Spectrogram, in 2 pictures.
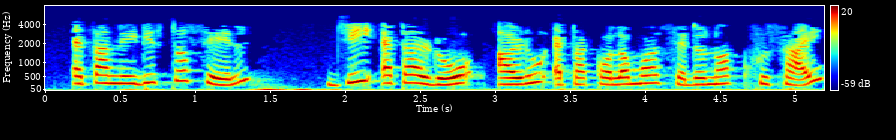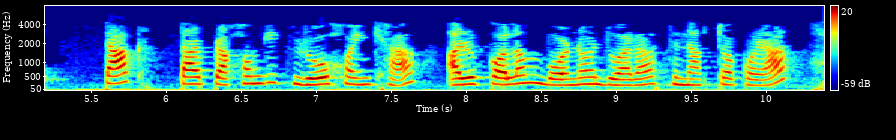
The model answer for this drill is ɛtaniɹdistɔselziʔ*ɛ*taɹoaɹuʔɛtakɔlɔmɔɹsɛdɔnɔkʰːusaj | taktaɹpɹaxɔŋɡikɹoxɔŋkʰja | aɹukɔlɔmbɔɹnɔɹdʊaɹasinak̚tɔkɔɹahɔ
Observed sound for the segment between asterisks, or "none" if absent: ɛ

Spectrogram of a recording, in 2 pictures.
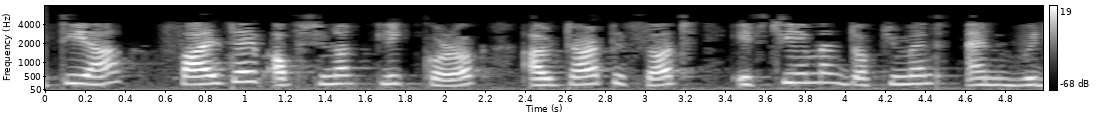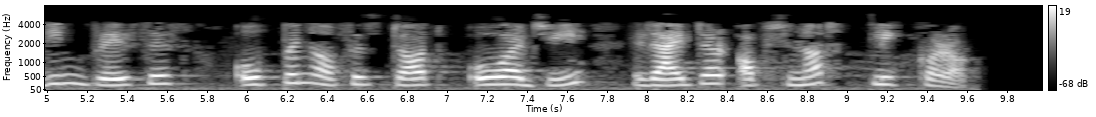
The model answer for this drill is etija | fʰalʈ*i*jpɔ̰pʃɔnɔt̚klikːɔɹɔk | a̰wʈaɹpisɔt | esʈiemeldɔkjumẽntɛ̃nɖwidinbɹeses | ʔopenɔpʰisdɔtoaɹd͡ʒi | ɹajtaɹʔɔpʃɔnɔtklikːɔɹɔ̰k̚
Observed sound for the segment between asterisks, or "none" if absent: a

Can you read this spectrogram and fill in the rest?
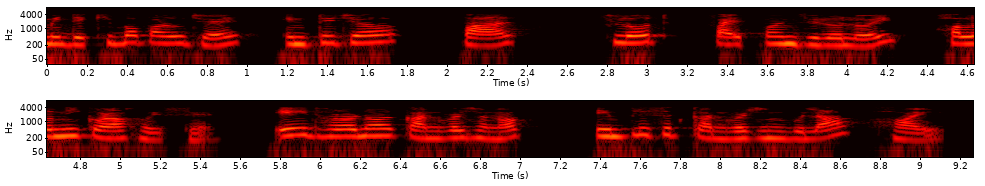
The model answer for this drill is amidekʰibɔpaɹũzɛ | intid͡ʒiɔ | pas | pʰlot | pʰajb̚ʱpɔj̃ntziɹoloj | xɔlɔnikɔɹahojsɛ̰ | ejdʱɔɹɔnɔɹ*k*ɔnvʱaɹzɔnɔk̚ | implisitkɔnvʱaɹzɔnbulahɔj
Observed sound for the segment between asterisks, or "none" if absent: k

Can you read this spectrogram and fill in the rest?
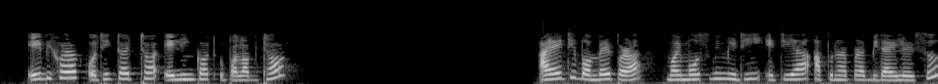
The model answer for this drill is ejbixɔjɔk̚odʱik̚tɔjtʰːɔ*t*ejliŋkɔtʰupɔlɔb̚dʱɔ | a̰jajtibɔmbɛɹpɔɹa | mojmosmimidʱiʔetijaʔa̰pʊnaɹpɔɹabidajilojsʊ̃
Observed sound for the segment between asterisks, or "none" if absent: ʔ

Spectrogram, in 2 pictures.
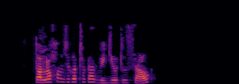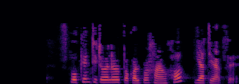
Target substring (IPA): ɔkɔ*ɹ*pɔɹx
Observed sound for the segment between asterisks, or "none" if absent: l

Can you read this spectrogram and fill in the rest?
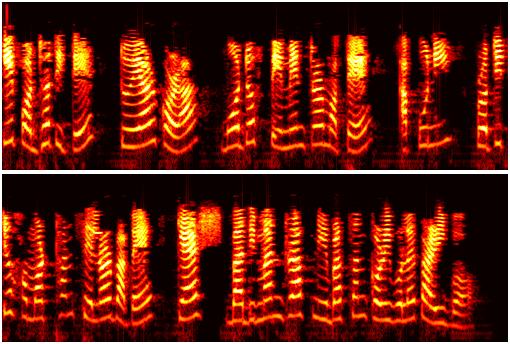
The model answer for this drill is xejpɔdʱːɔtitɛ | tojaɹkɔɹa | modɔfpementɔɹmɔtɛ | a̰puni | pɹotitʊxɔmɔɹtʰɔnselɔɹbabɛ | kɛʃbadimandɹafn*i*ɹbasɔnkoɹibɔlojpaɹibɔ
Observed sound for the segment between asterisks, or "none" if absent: i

